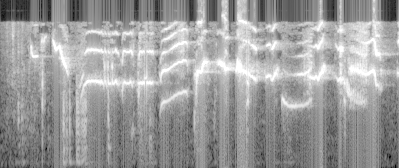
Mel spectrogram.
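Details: Female oriental magpie-robin calling to lure a male: clear sustained whistles with harmonics, rising and falling slides and short chips, delivered in a lively, varied sequence.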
